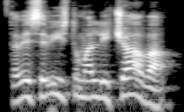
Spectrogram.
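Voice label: "alliccia", Italian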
